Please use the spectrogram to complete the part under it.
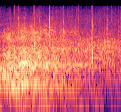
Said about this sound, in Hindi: पलक मुचल जी के लिए जोरदार ताली।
